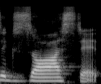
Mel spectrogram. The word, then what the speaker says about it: exhausted: I was exhausted. So our 2B exhausted. Notice the pronunciation of this ed is ID. Exhausted. But you have to add that t. So it sounds like tid.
